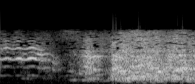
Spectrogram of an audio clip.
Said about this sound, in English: Meow. What was that?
